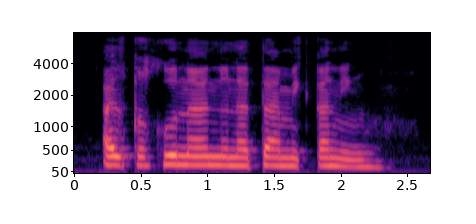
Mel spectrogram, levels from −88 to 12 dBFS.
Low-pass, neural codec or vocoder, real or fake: 7.2 kHz; codec, 16 kHz, 4 kbps, X-Codec, WavLM features, trained on Multilingual LibriSpeech; fake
